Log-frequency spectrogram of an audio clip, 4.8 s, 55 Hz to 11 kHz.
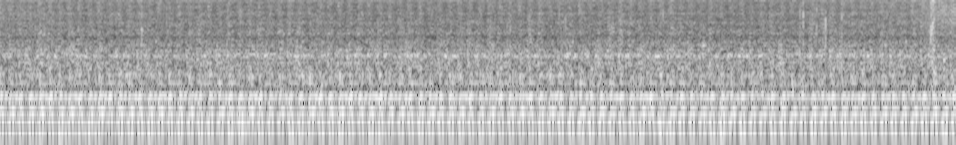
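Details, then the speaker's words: VW Polo Mk4 1.2 manual: loud, raw idle with a rough, puffing low rumble from underneath, a huge exhaust leak dumping out from below the car. "main one being a huge exhaust leak so if I prop you guys there while I start the car you can hear the exhaust is pretty much dumping from down"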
